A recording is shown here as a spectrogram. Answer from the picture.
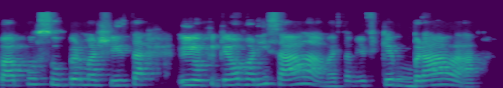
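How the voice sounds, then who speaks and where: A woman with a high voice at a fairly slow pace. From Guatemala. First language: Spanish (speaking Portuguese). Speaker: artist and curator. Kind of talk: interview.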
